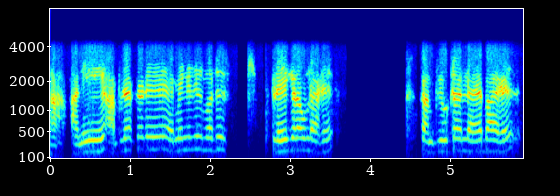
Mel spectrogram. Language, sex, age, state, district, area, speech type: Marathi, male, 45-60, Maharashtra, Yavatmal, urban, conversation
